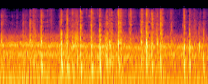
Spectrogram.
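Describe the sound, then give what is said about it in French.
A horse gallops, its hooves striking in quick, uneven clusters of hollow clops over a soft steady hiss, with no voices. “Et il galope jusqu'au pays du vent glacé.”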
